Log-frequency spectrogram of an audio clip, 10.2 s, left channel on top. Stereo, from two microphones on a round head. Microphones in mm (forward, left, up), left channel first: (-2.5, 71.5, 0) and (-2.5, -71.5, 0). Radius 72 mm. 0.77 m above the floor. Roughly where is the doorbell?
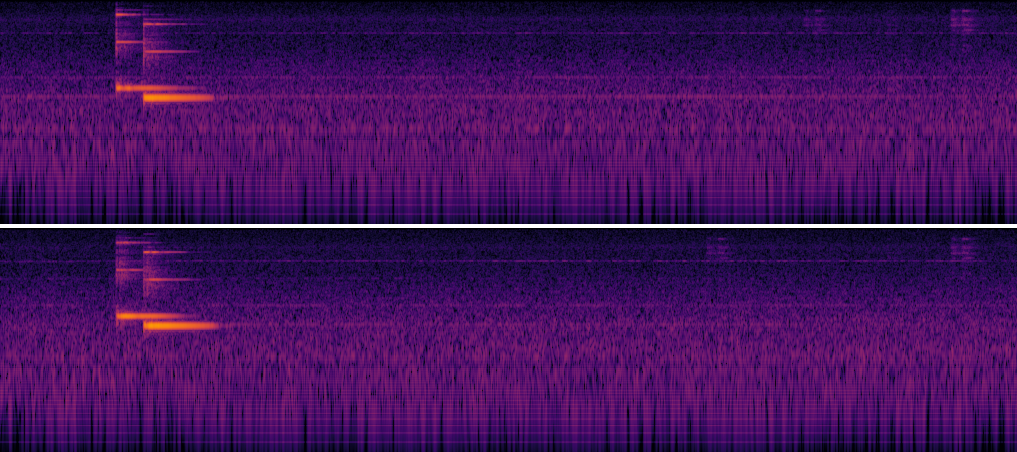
Left.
